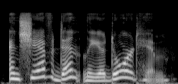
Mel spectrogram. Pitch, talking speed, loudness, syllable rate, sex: 245 Hz, 170 wpm, -15 LUFS, 6.2 syllables/s, female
